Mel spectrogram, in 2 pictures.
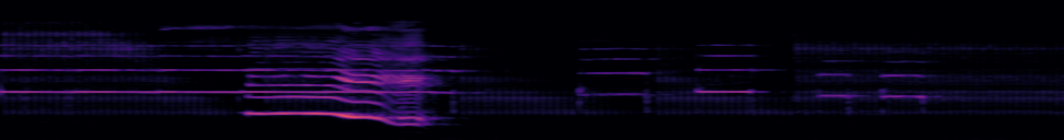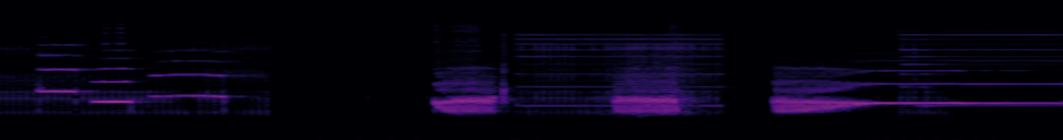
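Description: Experimental electronic music: held tones stepping from note to note, with a loud steep downward pitch glide about two seconds in. After a brief drop-out, short hissing bursts come in, and a single held tone starts near the end.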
